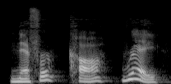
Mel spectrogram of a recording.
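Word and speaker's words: Neferkare: How is it pronounced, and what does it mean? Nefer Ka Re is how it sounded.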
